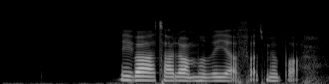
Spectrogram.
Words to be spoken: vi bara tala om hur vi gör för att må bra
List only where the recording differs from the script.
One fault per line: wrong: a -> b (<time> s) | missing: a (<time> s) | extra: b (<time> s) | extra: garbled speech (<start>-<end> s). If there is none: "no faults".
no faults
